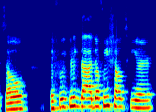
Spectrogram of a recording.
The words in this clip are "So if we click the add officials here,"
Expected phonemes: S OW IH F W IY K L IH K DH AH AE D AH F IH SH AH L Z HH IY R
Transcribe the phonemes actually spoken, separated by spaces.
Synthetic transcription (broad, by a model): S OW IH F W IY K L IH K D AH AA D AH F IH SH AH L S HH IY R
